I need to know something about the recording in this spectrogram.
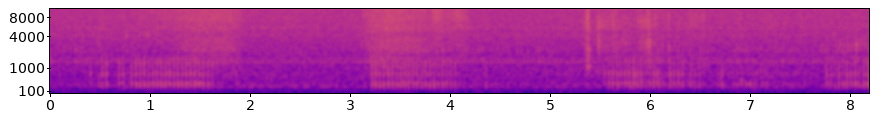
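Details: Purring from Dinah, a 14-year-old female cat, during her nightly early-evening lap massage, April 16, 2020: steady low buzzing rumble swelling with each breath about every two to three seconds, with brief rustling between cycles.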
